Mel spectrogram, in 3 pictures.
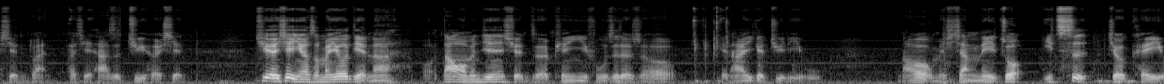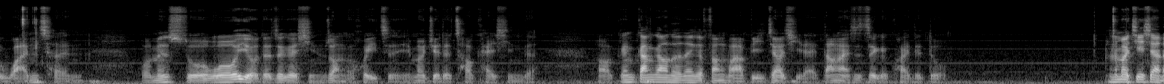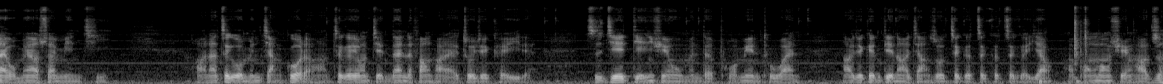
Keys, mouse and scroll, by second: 3.8 click, 10.0 click, 26.5 click, 28.7 click.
